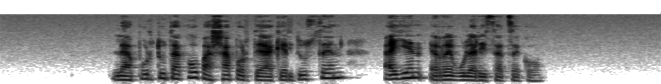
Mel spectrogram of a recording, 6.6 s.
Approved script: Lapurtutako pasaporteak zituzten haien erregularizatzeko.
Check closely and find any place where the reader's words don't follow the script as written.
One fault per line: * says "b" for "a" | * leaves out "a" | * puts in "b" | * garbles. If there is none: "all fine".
all fine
